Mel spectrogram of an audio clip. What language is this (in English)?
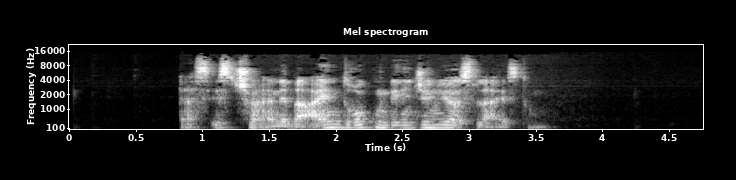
German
